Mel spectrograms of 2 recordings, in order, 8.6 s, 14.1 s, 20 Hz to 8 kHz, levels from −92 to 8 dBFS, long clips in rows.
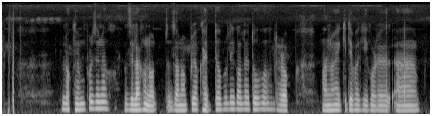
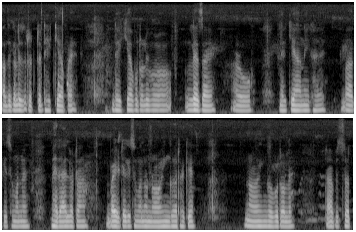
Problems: none marked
